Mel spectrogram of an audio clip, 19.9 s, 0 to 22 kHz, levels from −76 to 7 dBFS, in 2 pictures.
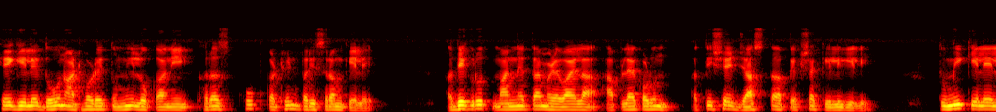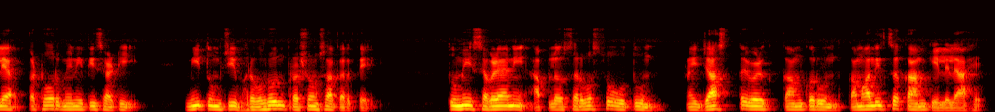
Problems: background sounds at intervals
